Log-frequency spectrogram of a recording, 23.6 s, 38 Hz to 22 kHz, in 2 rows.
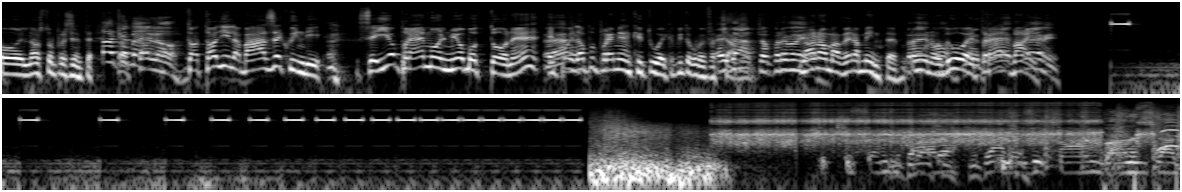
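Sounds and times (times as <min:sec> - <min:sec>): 
speech: 0:00.0 - 0:10.6
rapid electronic beeps: 0:12.8 - 0:17.6
dry ice smoke effect hissing: 0:18.9 - 0:23.5.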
